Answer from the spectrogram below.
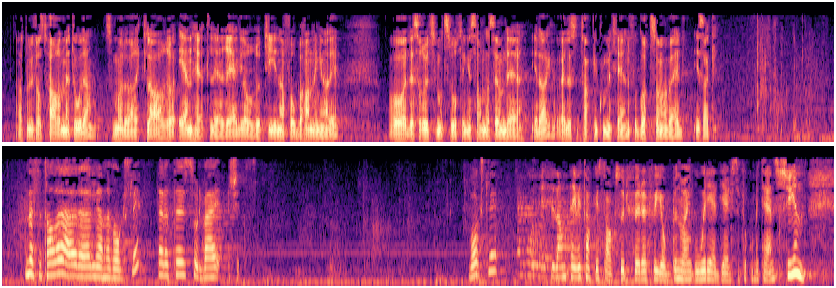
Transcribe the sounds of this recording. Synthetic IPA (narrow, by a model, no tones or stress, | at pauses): ʔɑ̰t̪nɔmʋɪfœʁst̪hɑːʁɛːnmɛt̪ʰuːd̪əsɔmoːd̪ɛʋæːʁəkʰlɑːʁəɔʔeːnɦeːt̪ʰlɪəʁeːɡləʁɔʁʉt̪ʰiːnəɾfɔʁbəhɑnd̪lɪŋənɑ̰ʋd̪ɪ | ʔɔd̪ɛseːʁʉːt̪sɔmɑt̪st̪uːʁt̪ʰɪŋːəsɑmləsæɪɔmd̪ɛʔɪ̰d̪ɑːɡɔ̰æ̰lʏst̪ɔt̪ʰɑkːəkʰʊmɪt̪ʰeːənfɔʁɡɔt̪ːsɑmːɑʁbæɪd̪ʔɪ̰sɑ̰ːkən | nɛst̪ət̪ʰɑːləɾəæɾleːnəʋoːɡsliːd̪̥æɾɛt̪ːəɾsuːlʋæɪʃʏt̪s | ʋoːɡsliæɡuːəpɾɛsɪd̪ɛnt̪d̪æɛʋɪlt̪ɑkːəsɑːɡsuːɾføːɾəɾfɔɾjɔbːənɔæɪnɡuːɾeːd̪jeːʋlsəfɔɾkʰʊmɪt̪ʰeːənssyːn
